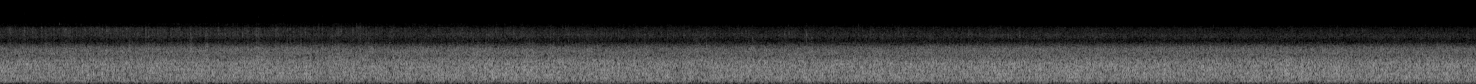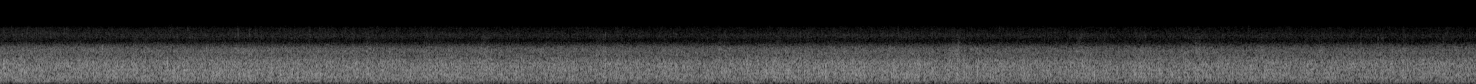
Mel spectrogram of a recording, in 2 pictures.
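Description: Heavy rain falling steadily on a paved street: a dense, even hiss that neither rises nor falls.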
